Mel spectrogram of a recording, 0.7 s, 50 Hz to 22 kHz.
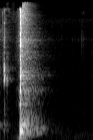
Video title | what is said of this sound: Latest Moterm Luxe 2.0 Planner, close-up review of all the juicy details | Nice solid sound to those rings. There's no ring wobble, there's no rattling from the rings.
